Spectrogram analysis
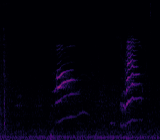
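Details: Calico house cat indoors watching a flock of birds outside, chirping at them; two rising, trilled chirrup calls about one and a half seconds apart, with quiet room noise.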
